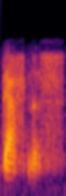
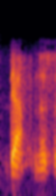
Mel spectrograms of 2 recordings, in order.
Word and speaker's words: Daphnis: We have the Maurice Ravel piece, Daphne and Chloe. Tell us a little bit about this. – It's pronounced. Excuse me. Since it's Greek, it's pronounced Daphnis. We do say the last N. It's Daphnis and Chloe.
